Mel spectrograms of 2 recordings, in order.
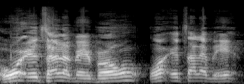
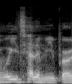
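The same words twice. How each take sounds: First: High, mimicked English accent; exaggerated English accent, pitched way up; mocking English accent. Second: Said in the usual way. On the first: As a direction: parrot it back in a mock English accent. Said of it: "Just the accent". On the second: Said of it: "And I was like".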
